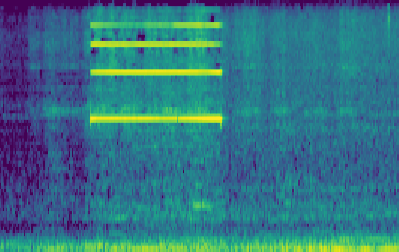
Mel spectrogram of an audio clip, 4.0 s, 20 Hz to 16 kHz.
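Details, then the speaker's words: New digital multimeter, test probes shorted together: one clean high steady beep just over a second while display reads 0; continuity function working properly. "Short பண்ணும்போது அந்த சத்தத்தோட 0 வருது நமக்கு 1."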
